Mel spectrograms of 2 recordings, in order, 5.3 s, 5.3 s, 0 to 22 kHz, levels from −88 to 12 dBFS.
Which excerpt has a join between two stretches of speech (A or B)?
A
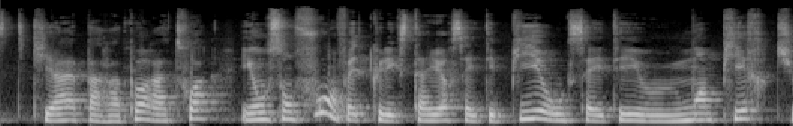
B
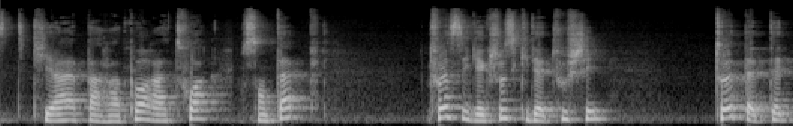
B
